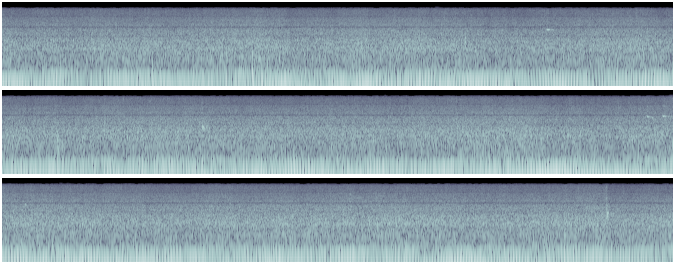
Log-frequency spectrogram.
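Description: Steady low hum of a cruise ship's engine while under way, with an even hiss over it.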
